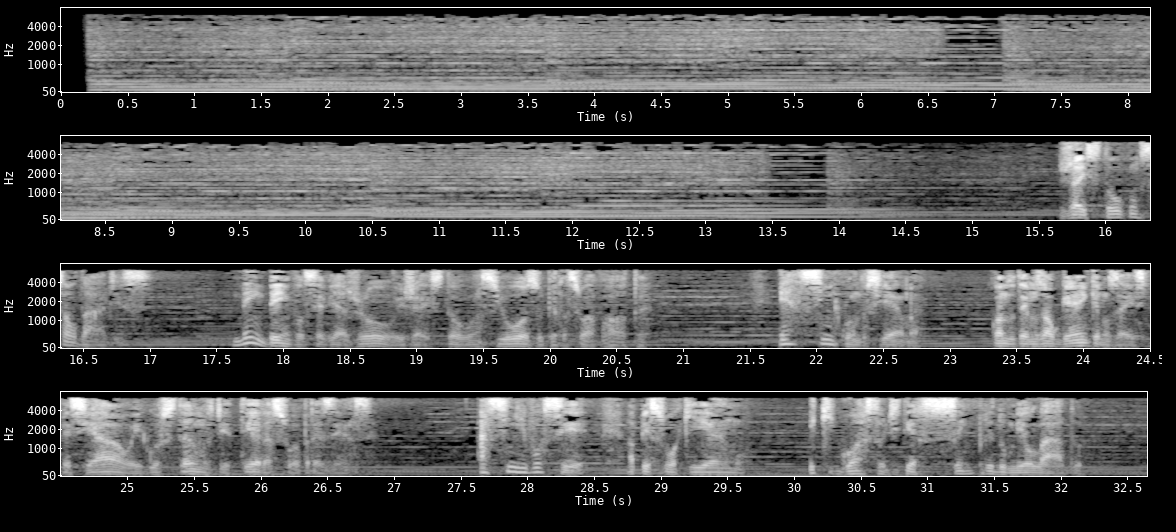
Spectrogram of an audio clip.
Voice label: Boa Viagem Romantica Masculino, Telemensagens; Telemensagens 2017; Românticas

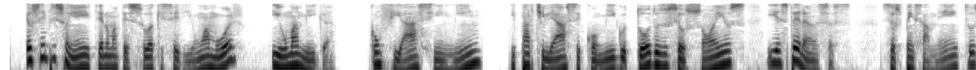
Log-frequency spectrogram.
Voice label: PASCOA ROMANTICA, Só Voz, masc; Telemensagens; Telemensagens 2017

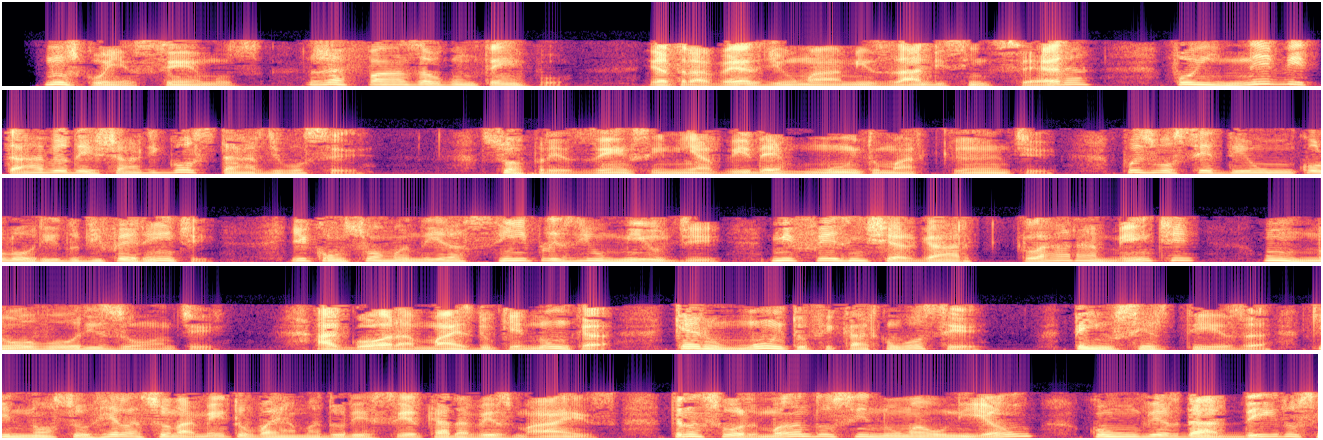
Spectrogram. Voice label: FICANDO, Românticas, masc

